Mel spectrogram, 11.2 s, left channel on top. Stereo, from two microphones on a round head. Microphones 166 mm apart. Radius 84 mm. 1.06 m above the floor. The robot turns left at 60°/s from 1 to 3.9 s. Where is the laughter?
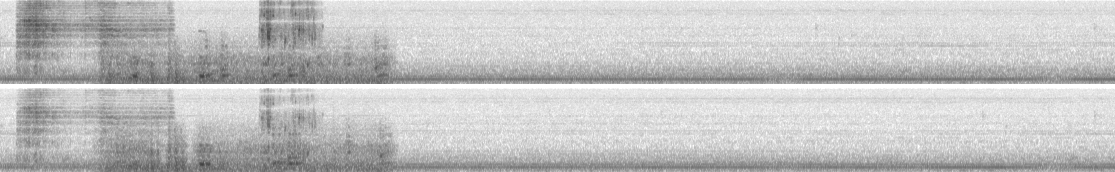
50° left; by 1.8 s 5° left.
